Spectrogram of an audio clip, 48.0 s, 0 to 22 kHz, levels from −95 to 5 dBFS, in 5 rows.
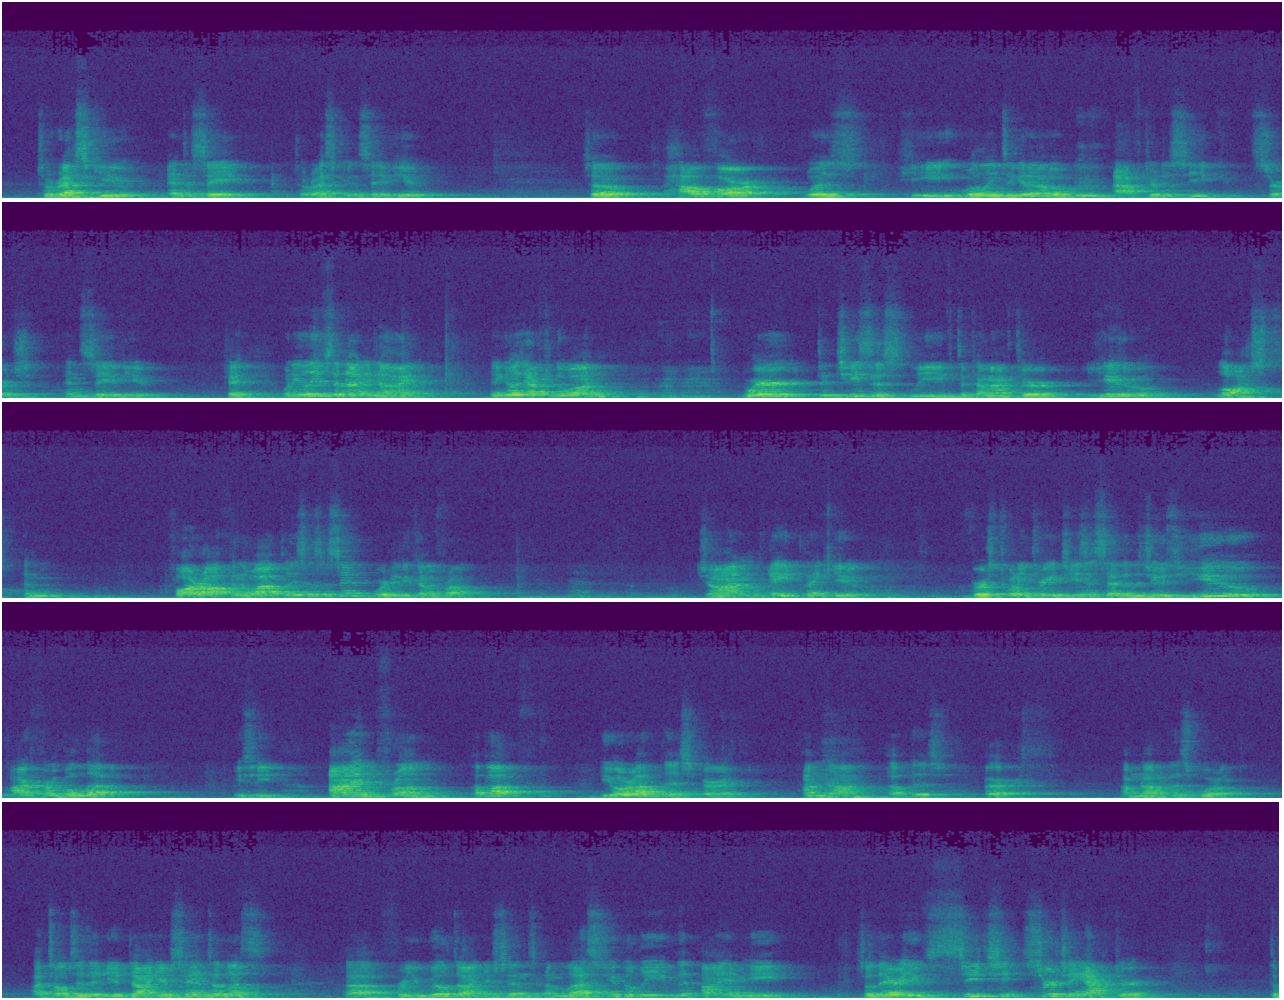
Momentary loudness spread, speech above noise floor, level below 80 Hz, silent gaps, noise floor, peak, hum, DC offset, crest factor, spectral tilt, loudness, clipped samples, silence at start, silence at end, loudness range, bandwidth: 18 LU; 27 dB; -52 dBFS; none; -48 dBFS; -2 dBFS; none; under 0.1%; 18 dB; -6.5 dB/octave; -21 LUFS; under 0.1%; 0.25 s; 0 s; 6 LU; 17 kHz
